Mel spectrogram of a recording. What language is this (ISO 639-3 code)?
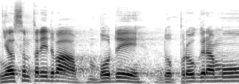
ces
